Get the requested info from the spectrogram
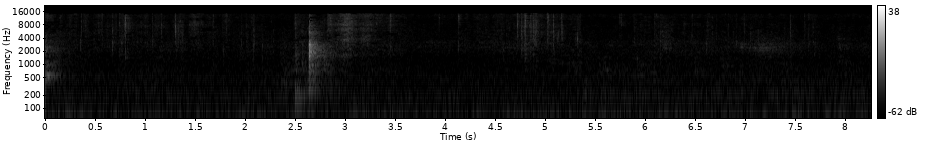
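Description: Very quiet room tone with faint small handling sounds as salt and sev are sprinkled by hand over a plate of dahi puris, and one short sharp click about two and a half seconds in.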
